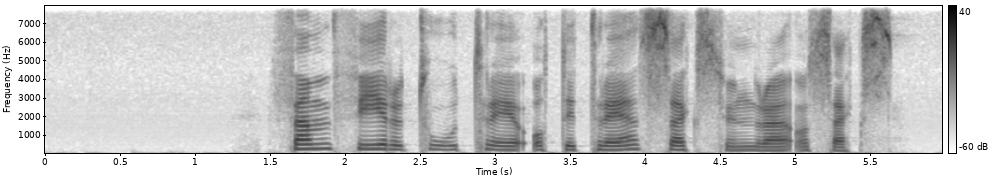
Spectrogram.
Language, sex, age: Norwegian, female, 24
